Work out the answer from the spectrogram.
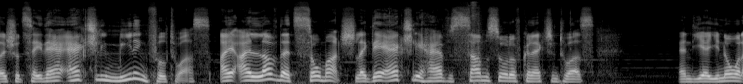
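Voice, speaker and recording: A man giving casual commentary on a game playthrough, thinking aloud and speaking in character to the people in it. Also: a little high. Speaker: host of a gaming series.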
